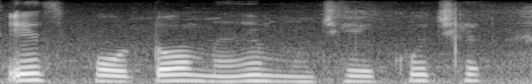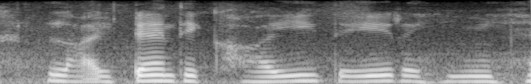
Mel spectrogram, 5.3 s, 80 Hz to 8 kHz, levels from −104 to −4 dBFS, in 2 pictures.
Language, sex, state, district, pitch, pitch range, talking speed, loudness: Hindi, female, Madhya Pradesh, Katni, 195 Hz, 180-205 Hz, 115 wpm, -19 LUFS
